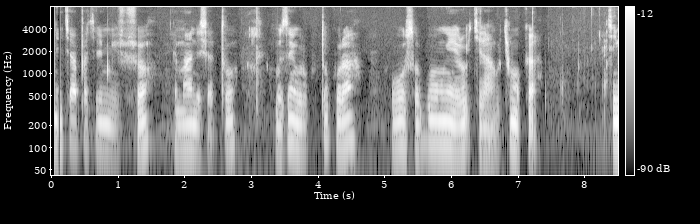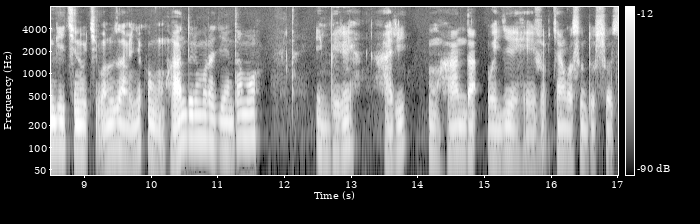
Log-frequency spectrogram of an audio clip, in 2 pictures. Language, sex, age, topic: Kinyarwanda, male, 25-35, government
